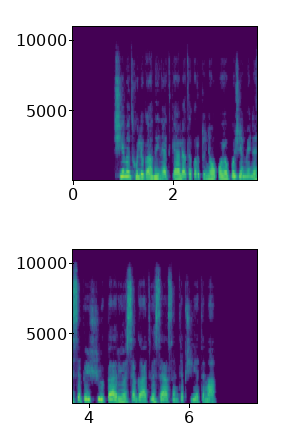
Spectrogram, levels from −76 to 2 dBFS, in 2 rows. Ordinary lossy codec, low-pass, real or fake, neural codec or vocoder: AAC, 64 kbps; 9.9 kHz; real; none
